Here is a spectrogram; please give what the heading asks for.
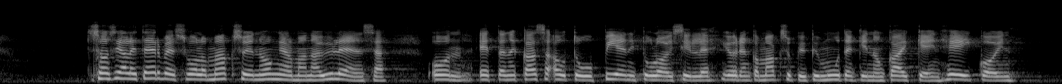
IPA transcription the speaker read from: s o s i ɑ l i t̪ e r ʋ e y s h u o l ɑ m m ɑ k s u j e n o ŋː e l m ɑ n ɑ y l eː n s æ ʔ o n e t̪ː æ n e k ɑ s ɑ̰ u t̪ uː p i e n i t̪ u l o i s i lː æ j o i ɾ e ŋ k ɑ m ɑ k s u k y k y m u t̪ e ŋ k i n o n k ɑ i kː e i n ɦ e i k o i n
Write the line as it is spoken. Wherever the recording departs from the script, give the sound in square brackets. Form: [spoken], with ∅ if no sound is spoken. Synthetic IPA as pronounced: s o s i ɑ l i t̪ e r ʋ e y s h u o l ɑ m m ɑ k s u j e n o ŋː e l m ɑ n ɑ y l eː n s æ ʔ o n e t̪ː æ n e k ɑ s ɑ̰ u t̪ uː p i e n i t̪ u l o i s i lː [e] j o i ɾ e ŋ k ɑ m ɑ k s u k y k y m [uː] t̪ e ŋ k i n o [ŋ] k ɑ i kː e i n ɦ e i k o i n

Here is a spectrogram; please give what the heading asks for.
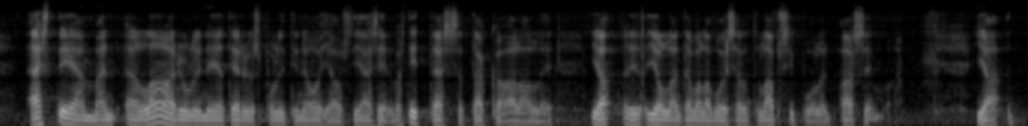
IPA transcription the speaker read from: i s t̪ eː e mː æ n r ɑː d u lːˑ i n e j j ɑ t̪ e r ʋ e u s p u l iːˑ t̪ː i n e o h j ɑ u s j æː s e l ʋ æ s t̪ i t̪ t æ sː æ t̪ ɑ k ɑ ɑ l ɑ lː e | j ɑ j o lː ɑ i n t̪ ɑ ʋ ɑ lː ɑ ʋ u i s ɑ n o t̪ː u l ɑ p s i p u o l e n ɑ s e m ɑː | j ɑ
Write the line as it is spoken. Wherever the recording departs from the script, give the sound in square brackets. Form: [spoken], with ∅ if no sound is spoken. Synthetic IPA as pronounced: [æ] s t̪ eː [æ] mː æ n [l] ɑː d u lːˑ i n e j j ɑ t̪ e r ʋ e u s p [o] l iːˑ t̪ː i n e o h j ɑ u s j æː s e l ʋ æ s t̪ i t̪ t æ sː æ t̪ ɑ k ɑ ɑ l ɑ lː e | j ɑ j o lː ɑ i n t̪ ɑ ʋ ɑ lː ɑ ʋ [o] i s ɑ n o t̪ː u l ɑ p s i p u o l e n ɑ s e m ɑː | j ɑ

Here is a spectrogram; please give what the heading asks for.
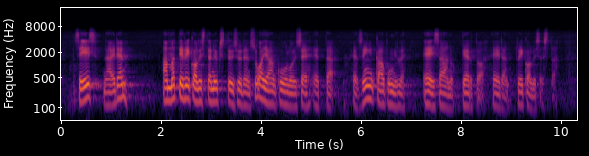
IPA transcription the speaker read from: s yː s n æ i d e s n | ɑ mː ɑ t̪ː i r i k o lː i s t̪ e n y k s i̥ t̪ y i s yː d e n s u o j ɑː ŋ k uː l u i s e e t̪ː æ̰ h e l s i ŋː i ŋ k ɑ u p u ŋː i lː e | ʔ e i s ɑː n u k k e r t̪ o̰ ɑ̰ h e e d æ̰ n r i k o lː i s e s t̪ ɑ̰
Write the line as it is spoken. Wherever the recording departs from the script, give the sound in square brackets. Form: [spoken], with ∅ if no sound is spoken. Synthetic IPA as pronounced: s [iː] s n æ i d e [∅] n | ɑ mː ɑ t̪ː i r i k o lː i s t̪ e n y k s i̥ t̪ y i s yː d e n s u o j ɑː ŋ k uː l u i s e e t̪ː æ̰ h e l s i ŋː i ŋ k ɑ u p u ŋː i lː e | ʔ e i s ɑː n u k k e r t̪ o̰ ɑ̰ h e [i] d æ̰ n r i k o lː i s e s t̪ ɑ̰

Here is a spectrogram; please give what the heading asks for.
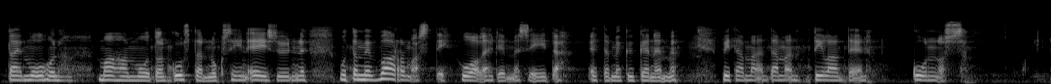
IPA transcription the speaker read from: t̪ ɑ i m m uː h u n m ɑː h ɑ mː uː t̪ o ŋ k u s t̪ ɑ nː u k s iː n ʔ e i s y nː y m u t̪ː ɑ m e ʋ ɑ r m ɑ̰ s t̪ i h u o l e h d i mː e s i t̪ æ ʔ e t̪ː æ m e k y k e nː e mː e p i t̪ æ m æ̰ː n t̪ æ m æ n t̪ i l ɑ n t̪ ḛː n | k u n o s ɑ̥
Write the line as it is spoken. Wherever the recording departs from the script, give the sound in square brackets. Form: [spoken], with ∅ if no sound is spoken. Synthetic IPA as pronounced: t̪ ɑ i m m uː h u n m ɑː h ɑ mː uː t̪ o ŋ k u s t̪ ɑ nː u k s iː n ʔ e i s y nː y m u t̪ː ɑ m e ʋ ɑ r m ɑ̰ s t̪ i h u o l e h d i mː e s [iː] t̪ æ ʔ e t̪ː æ m e k y k e [n] e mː e p i t̪ æ m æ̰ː n t̪ æ m æ n t̪ i l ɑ n t̪ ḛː n | k u [nː] o [sː] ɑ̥

